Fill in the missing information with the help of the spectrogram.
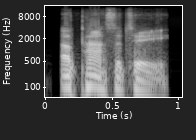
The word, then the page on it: opacity: British English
